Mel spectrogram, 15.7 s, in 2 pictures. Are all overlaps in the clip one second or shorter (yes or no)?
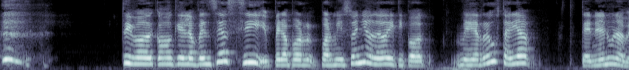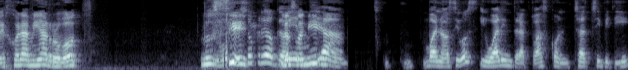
no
